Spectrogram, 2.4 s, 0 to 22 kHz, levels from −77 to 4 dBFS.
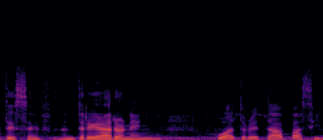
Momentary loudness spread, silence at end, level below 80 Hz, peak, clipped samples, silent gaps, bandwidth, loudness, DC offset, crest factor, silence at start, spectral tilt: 10 LU; 0 s; -58 dBFS; -18 dBFS; under 0.1%; none; 14 kHz; -36 LUFS; under 0.1%; 18 dB; 0 s; -5.5 dB/octave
